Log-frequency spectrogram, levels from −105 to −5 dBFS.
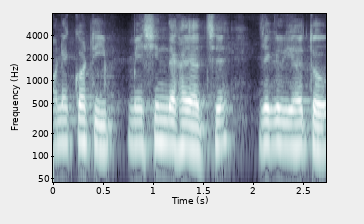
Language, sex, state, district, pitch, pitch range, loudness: Bengali, male, West Bengal, North 24 Parganas, 145 Hz, 135-150 Hz, -16 LUFS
